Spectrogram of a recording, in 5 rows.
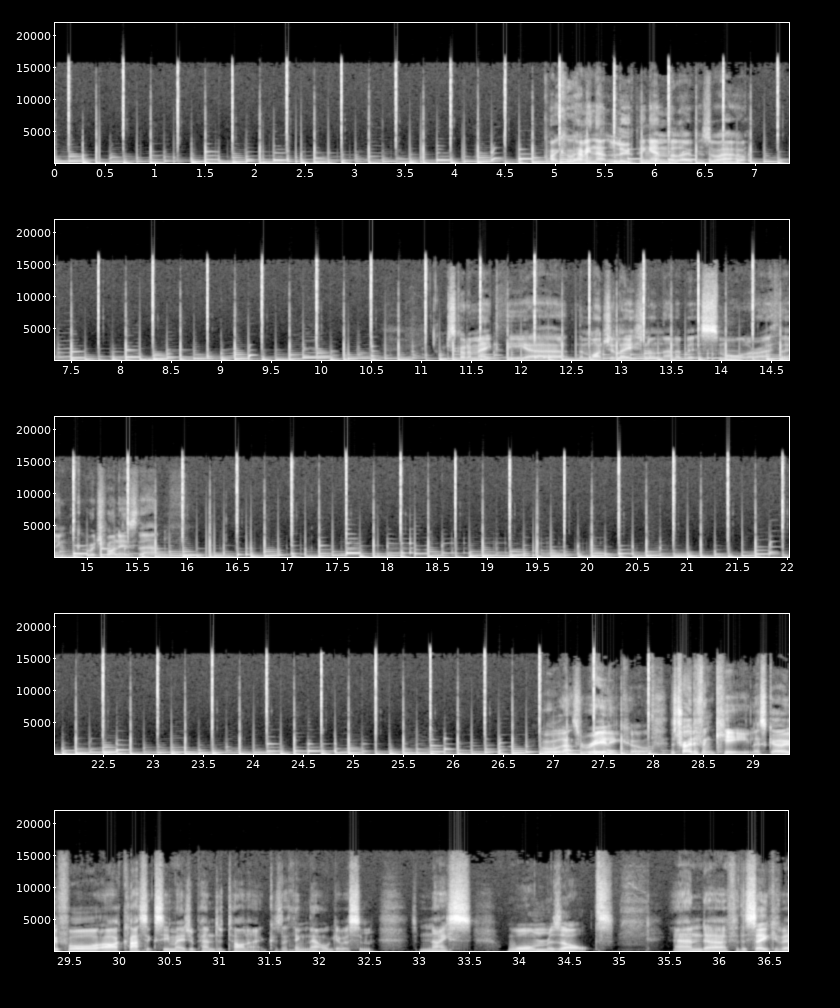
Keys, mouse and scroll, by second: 28.7 super+click, 30.8 super+click.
